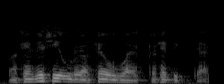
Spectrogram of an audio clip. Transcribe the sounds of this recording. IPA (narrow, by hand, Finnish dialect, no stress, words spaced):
ʋɑn se ʋesiurɑ se oʋ ʋɑˑeʔ ʔetːæ se pitˑæː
